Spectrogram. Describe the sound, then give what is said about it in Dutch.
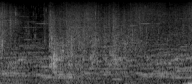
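Water sloshes and splashes steadily as it is poured from buckets into a barrel, with a brighter splash about a quarter of the way in; a continuous liquid sound with no voices. “En deze bezems pakten nieuwe emmers en begonnen de ton weer te vullen met water.”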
